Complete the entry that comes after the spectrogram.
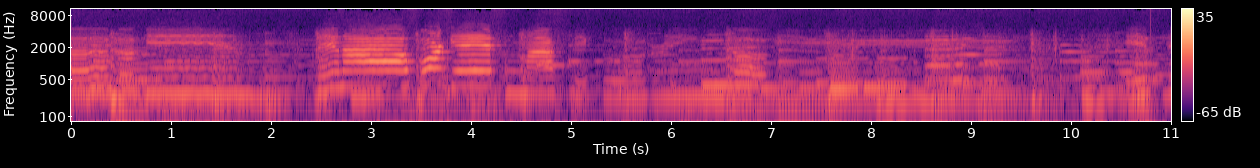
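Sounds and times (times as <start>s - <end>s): woman singing country song: 0.0s - 9.4s, 10.3s - 11.0s
acoustic guitar and string band: 0.0s - 11.0s.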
